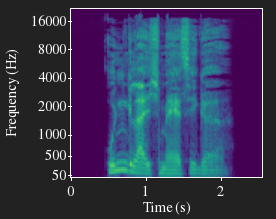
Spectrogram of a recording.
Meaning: inflection of ungleichmäßig: 1. strong/mixed nominative/accusative feminine singular 2. strong nominative/accusative plural 3. weak nominative all-gender singular
- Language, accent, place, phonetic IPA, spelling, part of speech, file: German, Germany, Berlin, [ˈʊnɡlaɪ̯çˌmɛːsɪɡə], ungleichmäßige, adjective, De-ungleichmäßige.ogg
